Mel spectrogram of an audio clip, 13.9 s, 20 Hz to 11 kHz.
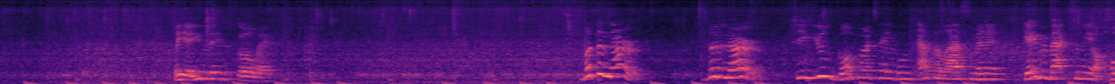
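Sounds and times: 
shower water running: 0.0 - 13.9
speech: 2.2 - 3.5, 7.3 - 8.0, 8.8 - 13.9.

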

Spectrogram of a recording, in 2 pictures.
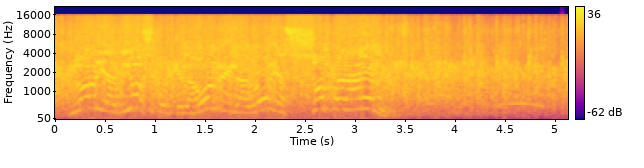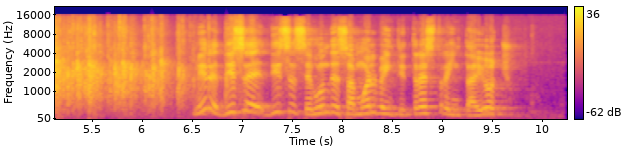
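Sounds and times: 
church congregation applauding: 0.0 - 6.8
speech: 6.7 - 9.9.

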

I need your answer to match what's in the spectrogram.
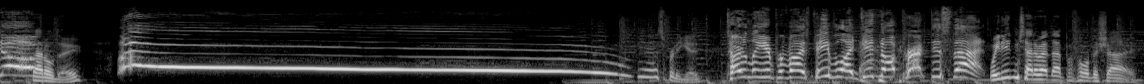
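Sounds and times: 
speech: 0.3 - 0.9, 6.6 - 11.4
person imitating a werewolf howl: 1.2 - 6.4.

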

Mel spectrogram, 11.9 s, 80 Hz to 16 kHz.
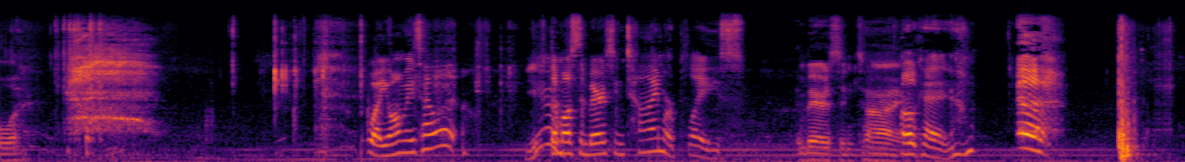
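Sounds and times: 
speech: 0.1 - 0.4, 3.7 - 10.7
bottle slammed down hard on a surface: 11.2 - 11.5.

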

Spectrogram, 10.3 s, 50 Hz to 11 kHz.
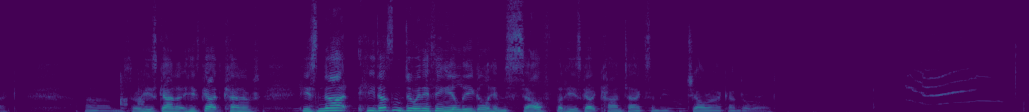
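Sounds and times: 
speech: 0.0 - 7.8
kitten meowing: 9.1 - 10.1.

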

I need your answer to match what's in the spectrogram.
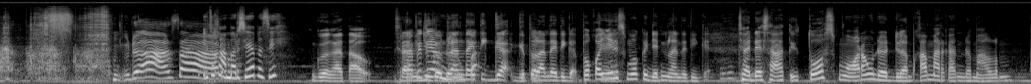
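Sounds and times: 
short harsh scraping rasp: 0.0 - 1.3
speech: 1.1 - 10.3
person laughing: 4.2 - 4.8, 7.2 - 7.6.

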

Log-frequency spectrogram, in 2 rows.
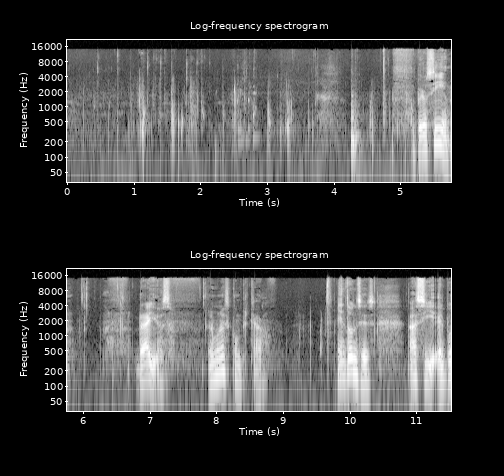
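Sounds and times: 
person sipping water and swallowing: 0.0 - 5.0
loud gulp of water: 1.1 - 3.9
speech: 5.3 - 5.9, 6.8 - 8.8, 9.8 - 11.5.

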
